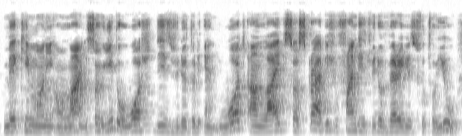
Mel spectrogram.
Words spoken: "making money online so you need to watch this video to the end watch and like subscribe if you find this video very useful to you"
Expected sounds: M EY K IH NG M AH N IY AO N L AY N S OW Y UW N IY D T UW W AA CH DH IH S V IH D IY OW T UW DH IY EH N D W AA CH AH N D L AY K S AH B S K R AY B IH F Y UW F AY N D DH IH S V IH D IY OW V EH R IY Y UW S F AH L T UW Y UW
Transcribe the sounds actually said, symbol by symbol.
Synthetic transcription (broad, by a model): M EY K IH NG M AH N IY AO N L AY N S OW Y UW N IY D T UW W AA CH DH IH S V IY D IY OW T UW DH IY EH N D W AA CH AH N L AY K S AH B S K R AY B IH F Y UW F AY N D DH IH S V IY D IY OW V EH R IY Y UW S F AH L T UW Y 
